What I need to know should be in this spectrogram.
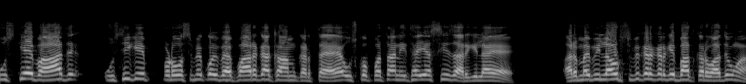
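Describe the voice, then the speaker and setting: In a dry, close recording with no echo and a quiet background, a man with a high voice talks at a moderate pace in an animated tone. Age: 30s. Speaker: animal feed company representative. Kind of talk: sales pitch to farmers.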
